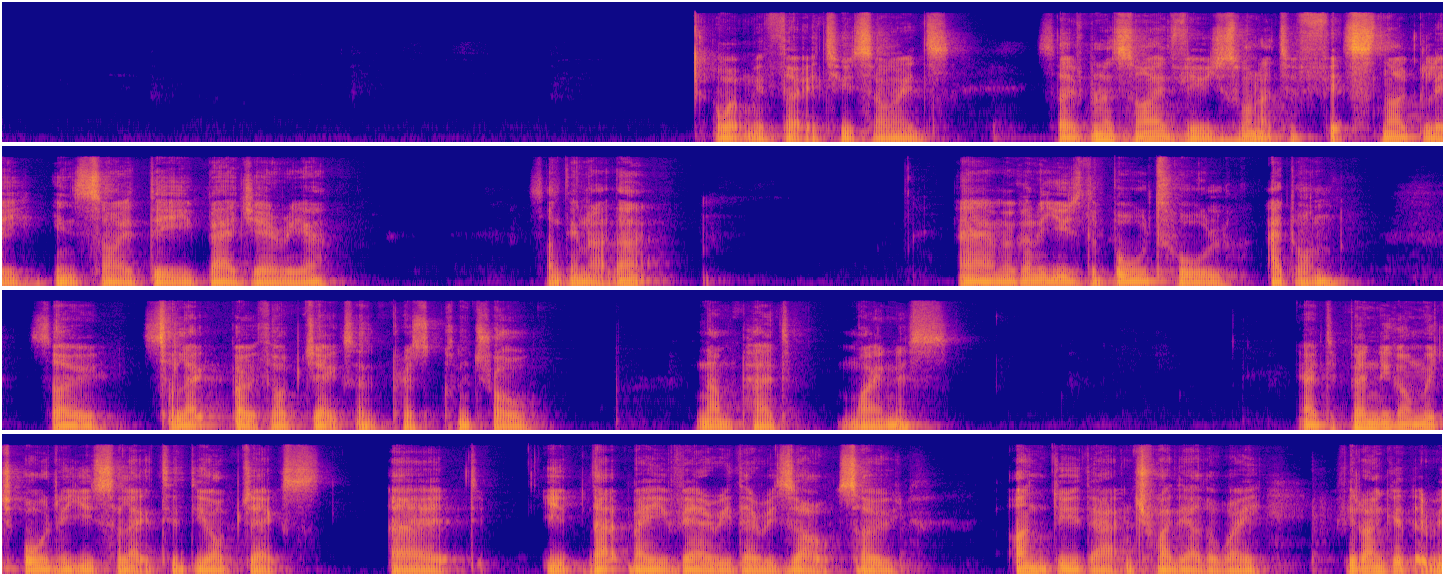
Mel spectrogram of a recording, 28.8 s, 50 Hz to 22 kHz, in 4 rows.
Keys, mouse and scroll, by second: 2.4 click, 2.8 scroll down 3, 3.0 middle click, 4.4 click, 4.9 ctrl+KP_3, 5.2-5.7 scroll up 3, 5.7-6.9 drag, 7.0 scroll up 6, 7.6 shift+click, 9.3 scroll down 2, 9.5-9.8 middle drag, 10.1 click, 10.2 scroll down 1, 10.3-11.0 middle drag, 11.0-11.9 scroll up 5, 11.9 middle drag, 12.2 scroll down 3, 12.3-13.1 middle drag, 13.1 Tab, 13.4 Tab, 13.5 shift+Left, 13.6 shift+Left, 20.3 /, 21.3 click, 21.6-23.2 middle drag, 23.2 click, 26.2 ctrl+KP_Subtract.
